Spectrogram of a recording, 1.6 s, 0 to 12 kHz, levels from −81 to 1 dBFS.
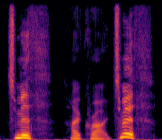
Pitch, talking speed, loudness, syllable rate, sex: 195 Hz, 150 wpm, -19 LUFS, 3.0 syllables/s, female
